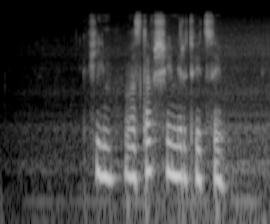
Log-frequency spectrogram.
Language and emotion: Russian, neutral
